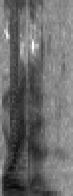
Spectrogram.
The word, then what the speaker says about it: Oregon: Okay, so that's in Oregon, which Kari told me how to say, not Oregon.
